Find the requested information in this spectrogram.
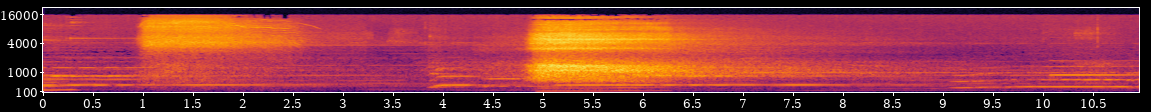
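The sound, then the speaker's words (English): A deep breath in during a guided meditation: two long, airy, hissing breaths, each lasting a couple of seconds, over a soft steady drone. “Breathe in”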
